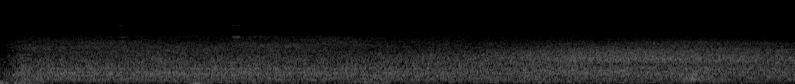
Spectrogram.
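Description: A steady, dense roar of an airplane engine fills the whole clip at constant loudness, broad and rushing with no pauses and no voices.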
